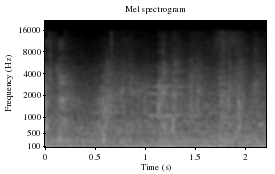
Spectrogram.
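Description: Steady low rumble with a faint hiss: the background sound of a department store floor as the camera is carried through it.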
